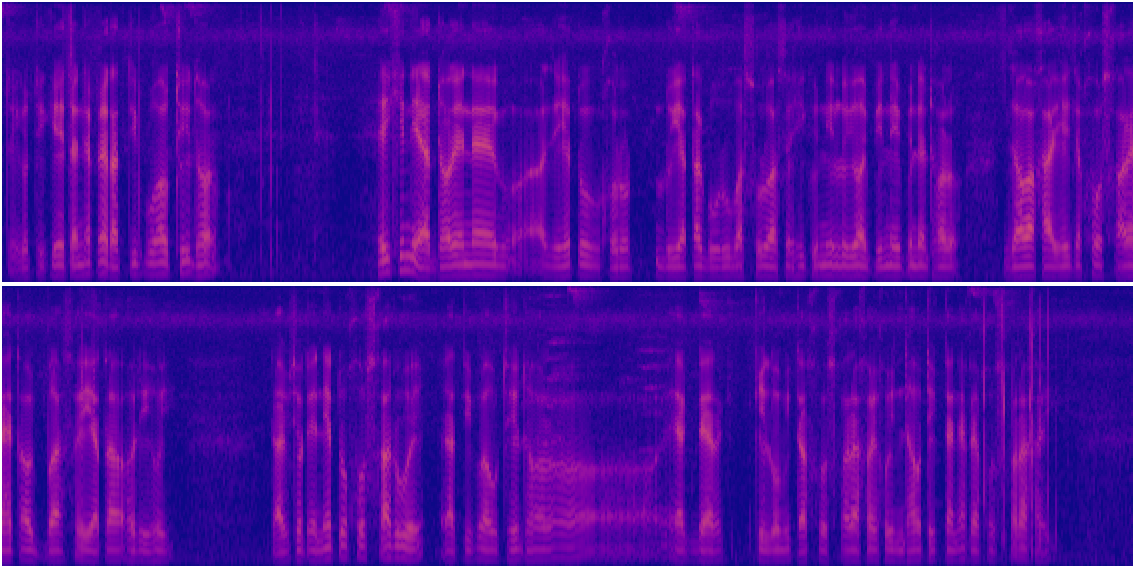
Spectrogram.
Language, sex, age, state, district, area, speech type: Assamese, male, 60+, Assam, Goalpara, urban, spontaneous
